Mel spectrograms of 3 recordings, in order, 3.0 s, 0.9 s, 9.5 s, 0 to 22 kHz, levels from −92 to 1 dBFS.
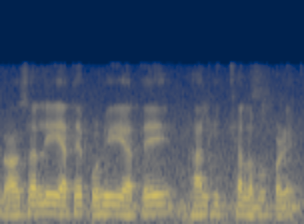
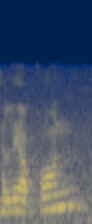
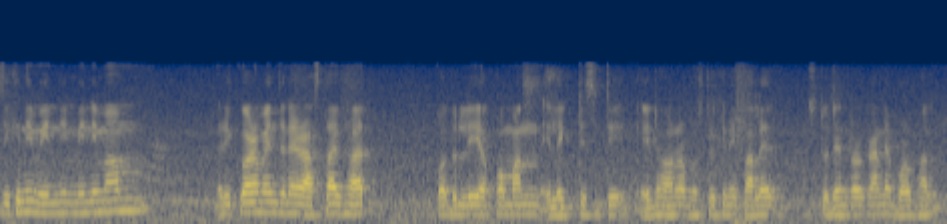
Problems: none marked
